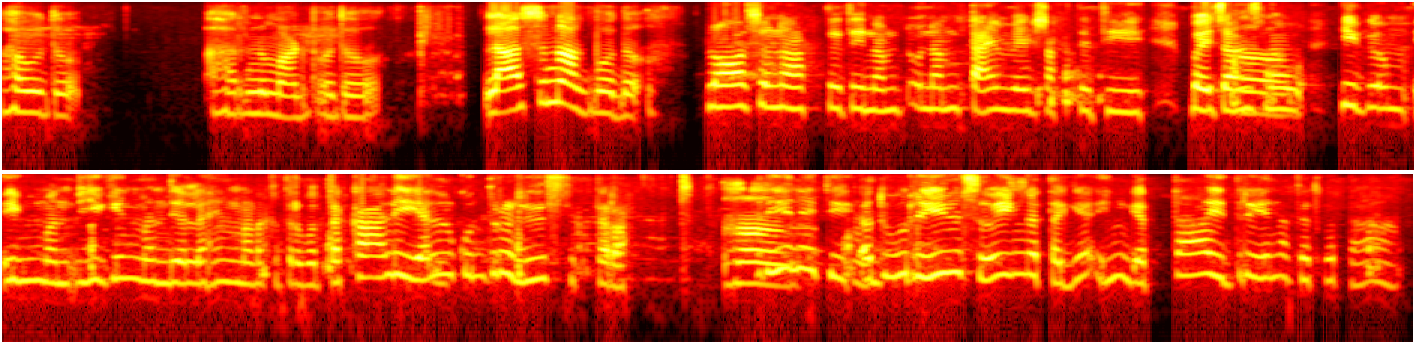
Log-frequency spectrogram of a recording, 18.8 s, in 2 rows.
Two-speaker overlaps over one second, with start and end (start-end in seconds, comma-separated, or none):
none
